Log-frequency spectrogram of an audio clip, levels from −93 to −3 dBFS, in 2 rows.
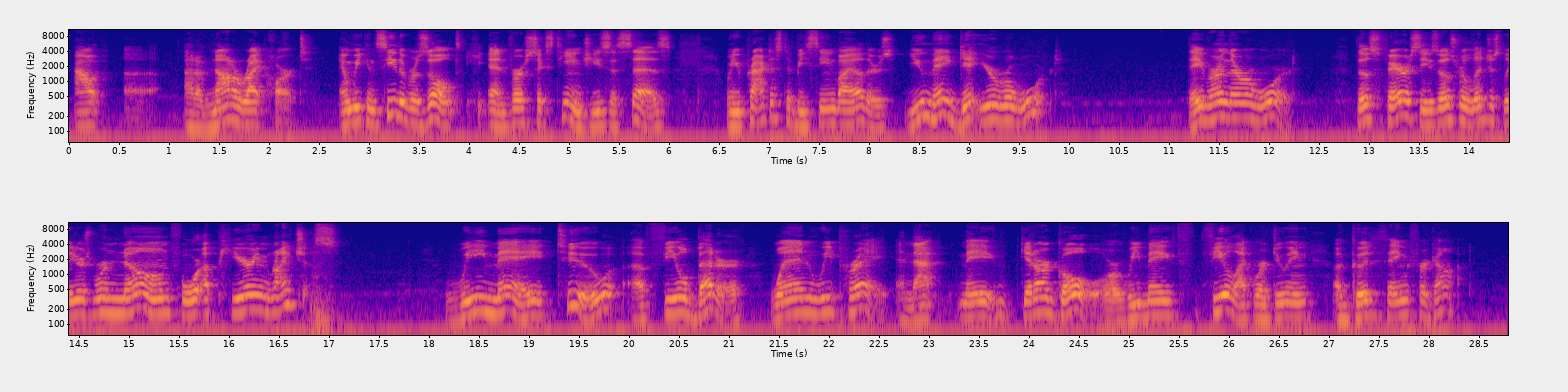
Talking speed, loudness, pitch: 155 wpm, -32 LUFS, 140 Hz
